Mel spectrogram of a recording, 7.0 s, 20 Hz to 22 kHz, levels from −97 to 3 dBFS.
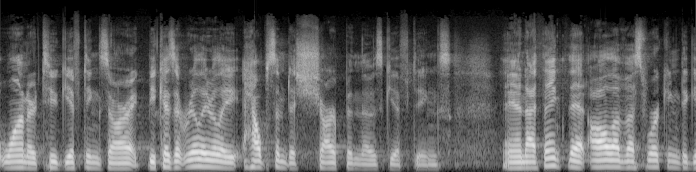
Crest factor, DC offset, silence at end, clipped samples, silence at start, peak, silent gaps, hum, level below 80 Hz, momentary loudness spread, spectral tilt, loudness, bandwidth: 16 dB; under 0.1%; 0 s; under 0.1%; 0 s; 0 dBFS; none; none; -72 dBFS; 13 LU; -4 dB/octave; -16 LUFS; 14 kHz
